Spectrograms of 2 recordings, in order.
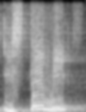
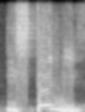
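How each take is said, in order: First: "istemi" said again, level and clear; repeated for dictation. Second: "Istemi" said slowly and clearly, no accent; dictating "Istemi" for note-taking; spelling it out. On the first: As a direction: repeat "istemi" so they can write it. ("istemi" repetido para apuntar) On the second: ("Istemi" dictado despacio y claro, sin acento) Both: Shown as a demonstration. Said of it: "sin acento, con dos is latinas".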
